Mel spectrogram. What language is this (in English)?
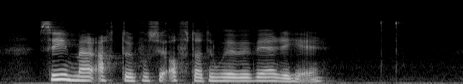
Faroese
